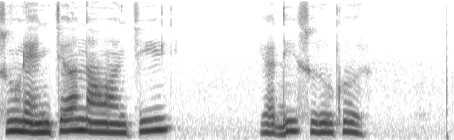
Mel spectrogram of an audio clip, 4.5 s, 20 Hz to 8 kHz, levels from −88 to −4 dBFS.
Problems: constant background noise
